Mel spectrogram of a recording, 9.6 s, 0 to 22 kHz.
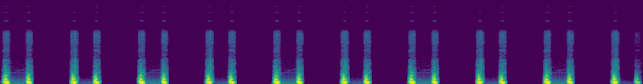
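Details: Normal heart sounds: regular lub-dub at about 60 beats a minute with clear silent gaps, the valve-closure sounds heard on cardiac auscultation with a stethoscope.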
